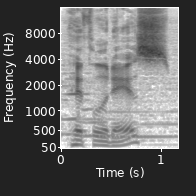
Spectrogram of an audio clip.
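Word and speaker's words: Hythlodaeus: But it's not D, it's day. It should be Hythlodeus.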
